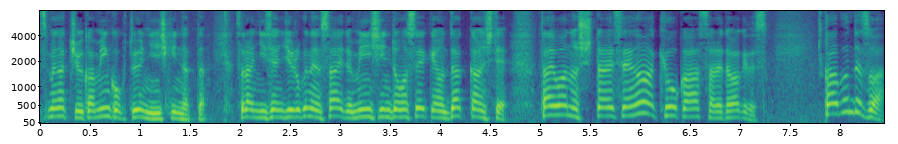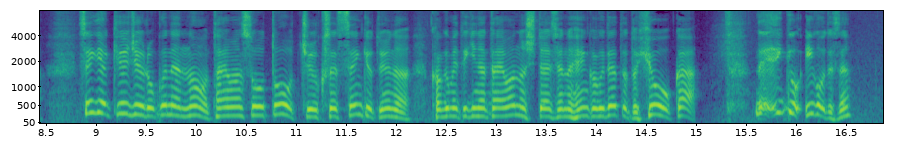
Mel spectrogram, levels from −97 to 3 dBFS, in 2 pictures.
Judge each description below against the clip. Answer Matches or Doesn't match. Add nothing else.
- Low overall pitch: Doesn't match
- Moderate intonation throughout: Doesn't match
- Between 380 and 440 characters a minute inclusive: Doesn't match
